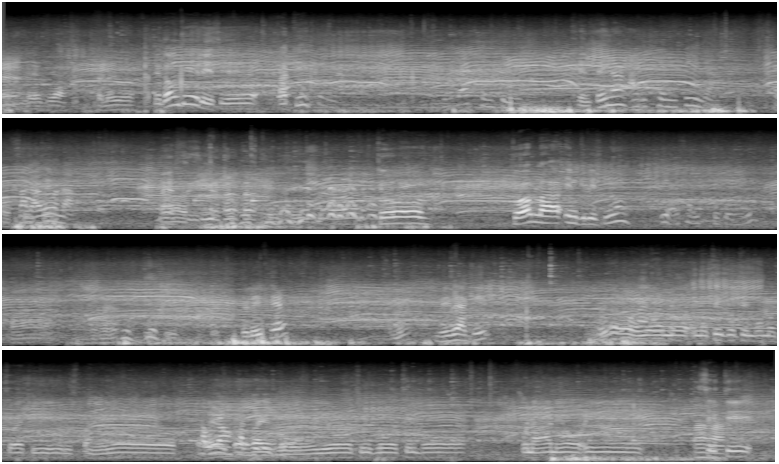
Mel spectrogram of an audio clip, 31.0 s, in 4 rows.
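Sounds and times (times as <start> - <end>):
sheep bleating: 0.0 - 30.9
laughter: 9.5 - 12.0.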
